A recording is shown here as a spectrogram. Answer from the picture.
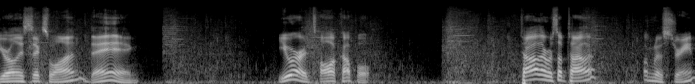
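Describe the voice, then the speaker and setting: Speaking in a Newfoundland accent at a moderate pace, a man leaves long, frequent pauses. His fairly high voice moves in very wide pitch swings. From Newfoundland, Canada (St. John's). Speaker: gaming streamer. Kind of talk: casual livestream chat while gaming. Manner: casual, conversational.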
